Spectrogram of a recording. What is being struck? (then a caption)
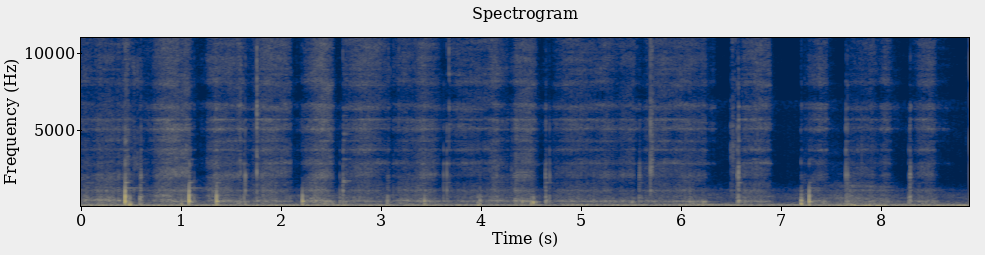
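White chalk block. Long acrylic nails scratch and tap across the pitted top surface of a solid white block of chalk. Soft, dry scraping runs throughout over a steady low hum, broken by short, sharp taps that die away almost instantly.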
